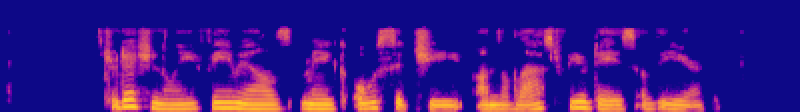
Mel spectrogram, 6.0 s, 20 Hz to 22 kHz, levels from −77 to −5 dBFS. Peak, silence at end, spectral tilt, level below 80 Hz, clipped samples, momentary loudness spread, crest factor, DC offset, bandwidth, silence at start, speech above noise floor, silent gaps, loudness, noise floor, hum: -4 dBFS; 0.75 s; -5.5 dB/octave; -56 dBFS; under 0.1%; 6 LU; 16 dB; under 0.1%; 8.2 kHz; 0.75 s; over 72 dB; none; -19 LUFS; under -90 dBFS; none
